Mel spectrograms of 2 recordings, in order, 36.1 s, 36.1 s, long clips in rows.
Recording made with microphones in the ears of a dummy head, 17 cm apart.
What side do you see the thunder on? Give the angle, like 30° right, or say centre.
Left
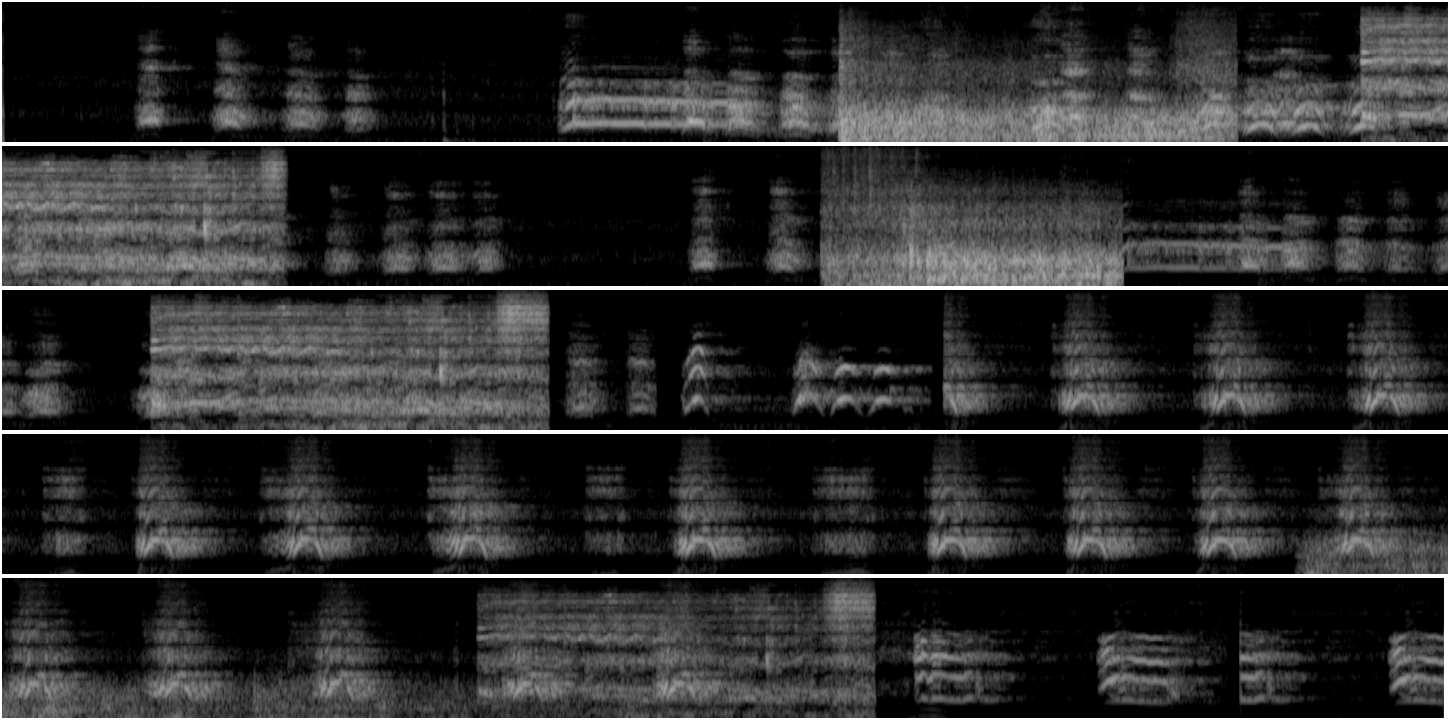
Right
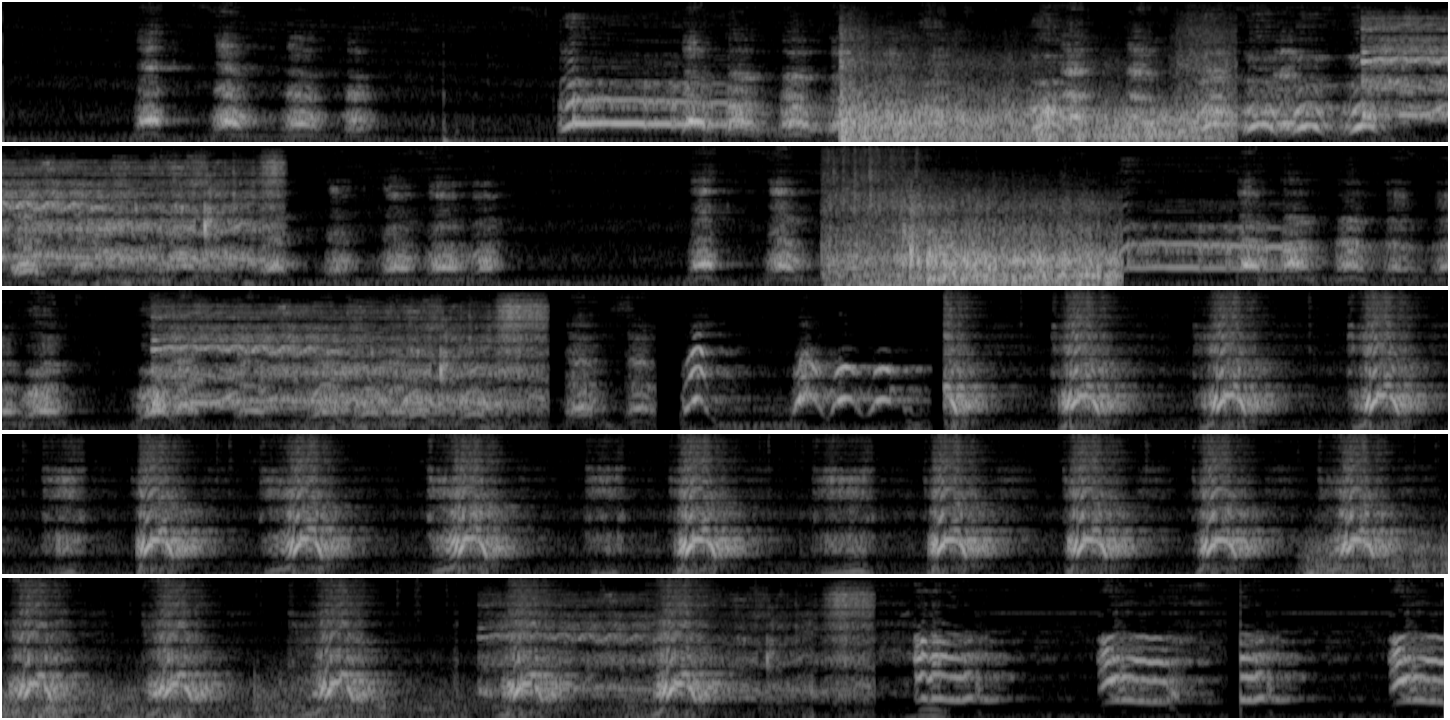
10° left.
